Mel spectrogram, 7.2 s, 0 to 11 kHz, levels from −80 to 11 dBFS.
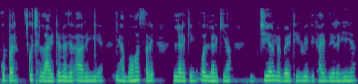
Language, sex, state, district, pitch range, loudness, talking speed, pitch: Hindi, male, Jharkhand, Ranchi, 150-155 Hz, -18 LUFS, 175 wpm, 150 Hz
